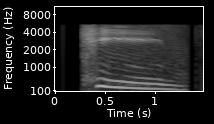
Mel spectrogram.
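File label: "kin4", Cantonese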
